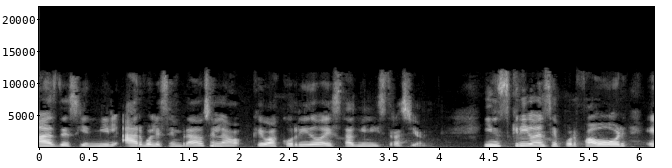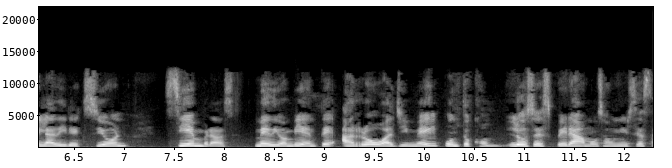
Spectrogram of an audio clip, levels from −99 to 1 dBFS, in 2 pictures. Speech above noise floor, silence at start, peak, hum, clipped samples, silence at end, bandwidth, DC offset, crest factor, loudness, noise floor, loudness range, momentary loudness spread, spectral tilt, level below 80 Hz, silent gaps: 42 dB; 0 s; -2 dBFS; none; under 0.1%; 0.05 s; 12.5 kHz; under 0.1%; 16 dB; -19 LUFS; -60 dBFS; 5 LU; 10 LU; -5 dB/octave; -54 dBFS; none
